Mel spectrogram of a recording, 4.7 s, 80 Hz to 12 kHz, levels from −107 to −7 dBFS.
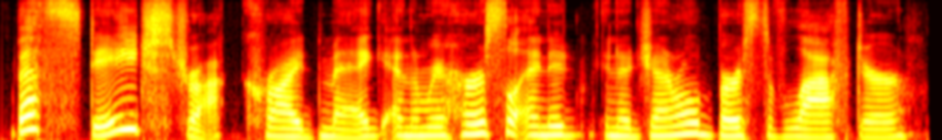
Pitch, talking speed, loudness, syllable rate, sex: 210 Hz, 190 wpm, -17 LUFS, 5.1 syllables/s, female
